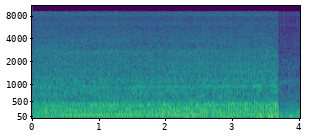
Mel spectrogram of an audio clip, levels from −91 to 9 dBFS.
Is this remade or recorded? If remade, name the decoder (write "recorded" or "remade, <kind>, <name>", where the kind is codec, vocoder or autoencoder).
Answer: recorded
